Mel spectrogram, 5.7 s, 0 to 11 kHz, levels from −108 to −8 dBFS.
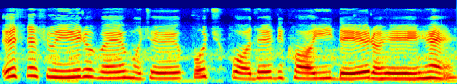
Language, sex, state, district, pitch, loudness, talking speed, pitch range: Hindi, female, Madhya Pradesh, Katni, 240 Hz, -14 LUFS, 105 wpm, 225-265 Hz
